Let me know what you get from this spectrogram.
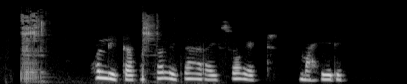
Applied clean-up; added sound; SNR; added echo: neural mask model RNNoise.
